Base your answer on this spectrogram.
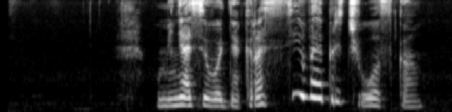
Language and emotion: Russian, positive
